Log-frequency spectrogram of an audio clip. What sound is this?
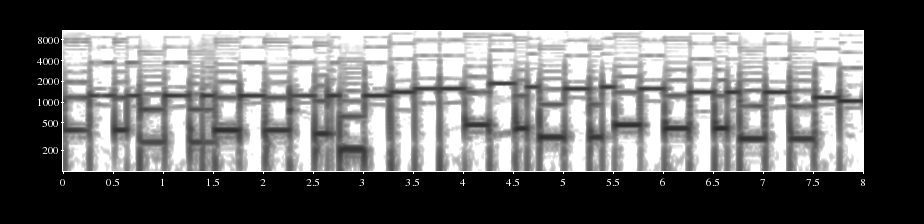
Nord Lead 2 - 2nd Dump
backdrop, bass, bleep, electro, glitch, melody, resonant, rythm, soundscape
